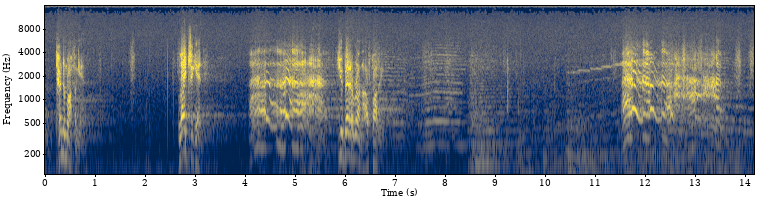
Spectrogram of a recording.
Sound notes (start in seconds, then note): 4.0 Popoca moaning; 10.7 dramatic music; 11.5 Popoca moaning; 14.0 suspenseful music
